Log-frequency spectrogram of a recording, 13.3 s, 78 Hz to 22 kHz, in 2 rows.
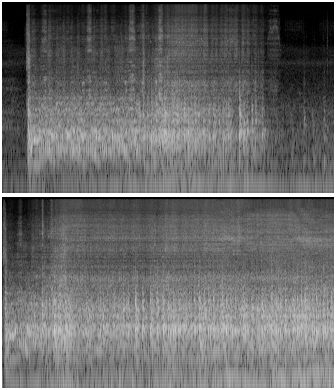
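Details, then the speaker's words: Roughly 1952 Austin truck, 6-cylinder petrol, sitting maybe 18-20+ years, gravity-fed from a roof tank: brief cranking, then it catches and settles into a steady run with a busy old-motor rattle; owner may hear a slight miss. "Well, if it wasn't on video, I wouldn't believe it either. But that's it. That's after, it could be longer, 20 years."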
